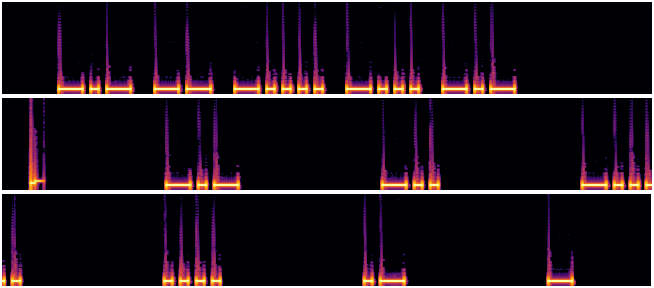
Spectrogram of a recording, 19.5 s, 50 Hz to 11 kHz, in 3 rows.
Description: Morse code, heard as a keyed tone, about 15 wpm, spaced as for 7 wpm, 700 Hz. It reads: KM6BK KD6HAT
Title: USA Call Signs - 6x Character Spacing - 15wpm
